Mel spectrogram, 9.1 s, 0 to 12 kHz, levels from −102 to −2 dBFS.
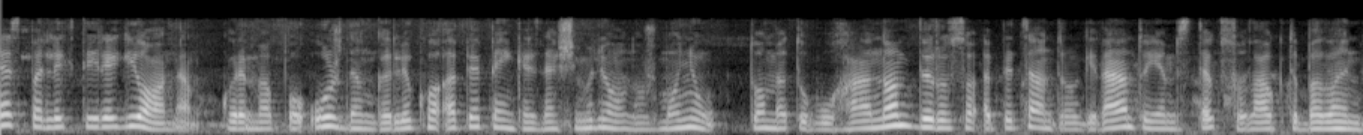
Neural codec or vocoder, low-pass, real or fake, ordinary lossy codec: codec, 16 kHz, 16 kbps, FunCodec, trained on LibriTTS, 50 frames a second; 7.2 kHz; fake; MP3, 64 kbps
